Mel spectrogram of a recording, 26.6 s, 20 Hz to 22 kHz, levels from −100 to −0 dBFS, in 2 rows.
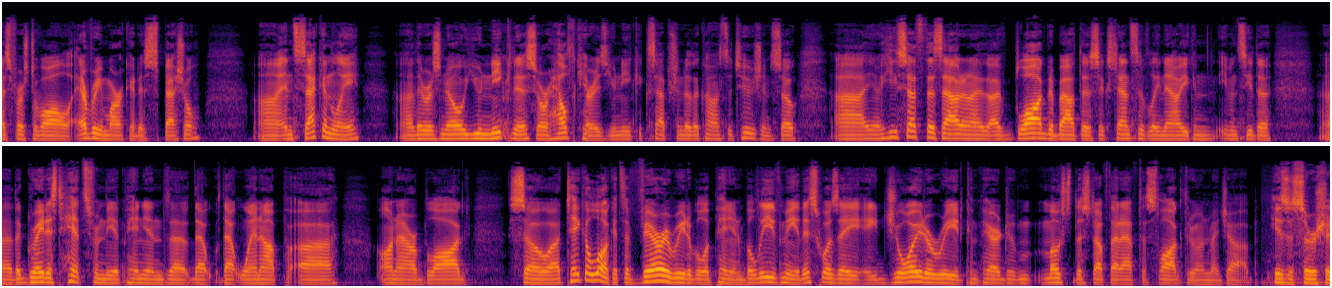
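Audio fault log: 5.84 s, compressed frames skipped: the speech jumps ahead by around 50 ms, which fits two missing frames of 26.1 ms.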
